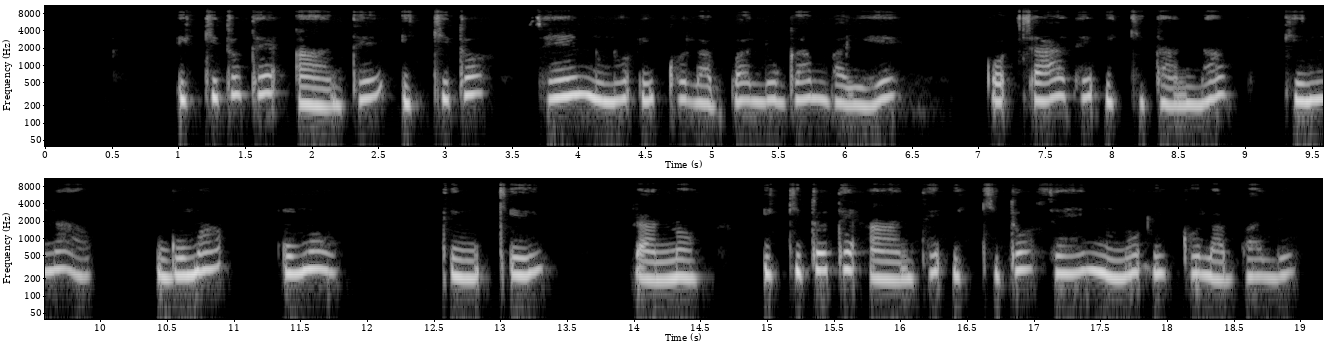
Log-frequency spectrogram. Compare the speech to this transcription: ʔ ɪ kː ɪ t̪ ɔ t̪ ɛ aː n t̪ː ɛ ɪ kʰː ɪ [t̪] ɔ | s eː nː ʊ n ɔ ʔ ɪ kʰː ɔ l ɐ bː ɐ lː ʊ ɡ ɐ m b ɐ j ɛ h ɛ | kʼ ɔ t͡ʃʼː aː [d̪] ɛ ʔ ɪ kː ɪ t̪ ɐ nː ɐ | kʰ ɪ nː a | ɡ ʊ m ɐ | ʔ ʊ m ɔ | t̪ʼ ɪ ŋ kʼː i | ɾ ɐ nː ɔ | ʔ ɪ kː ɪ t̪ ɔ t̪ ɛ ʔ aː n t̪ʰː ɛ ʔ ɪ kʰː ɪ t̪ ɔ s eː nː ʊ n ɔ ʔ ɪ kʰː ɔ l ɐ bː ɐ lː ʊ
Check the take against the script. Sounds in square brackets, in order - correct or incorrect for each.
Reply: correct, incorrect: t̪

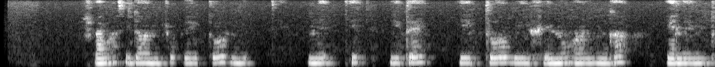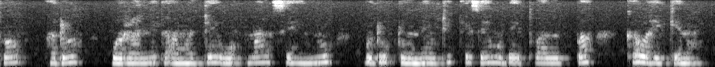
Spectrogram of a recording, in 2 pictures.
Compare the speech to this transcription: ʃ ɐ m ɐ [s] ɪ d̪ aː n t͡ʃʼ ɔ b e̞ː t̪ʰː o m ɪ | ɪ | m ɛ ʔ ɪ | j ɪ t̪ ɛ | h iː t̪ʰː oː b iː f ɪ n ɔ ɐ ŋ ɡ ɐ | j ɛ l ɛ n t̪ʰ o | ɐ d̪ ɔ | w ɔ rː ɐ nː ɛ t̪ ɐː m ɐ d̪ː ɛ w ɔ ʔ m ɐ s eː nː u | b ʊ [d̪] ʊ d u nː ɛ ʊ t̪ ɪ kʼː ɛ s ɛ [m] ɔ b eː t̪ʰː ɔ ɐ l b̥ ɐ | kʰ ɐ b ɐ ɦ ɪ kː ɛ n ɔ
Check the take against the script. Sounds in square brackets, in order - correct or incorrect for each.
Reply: correct, correct, correct

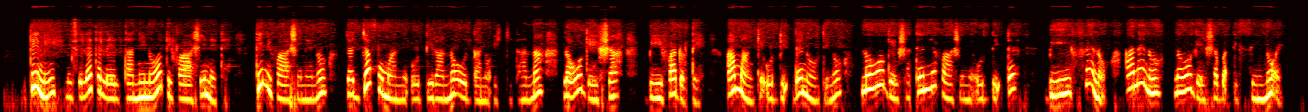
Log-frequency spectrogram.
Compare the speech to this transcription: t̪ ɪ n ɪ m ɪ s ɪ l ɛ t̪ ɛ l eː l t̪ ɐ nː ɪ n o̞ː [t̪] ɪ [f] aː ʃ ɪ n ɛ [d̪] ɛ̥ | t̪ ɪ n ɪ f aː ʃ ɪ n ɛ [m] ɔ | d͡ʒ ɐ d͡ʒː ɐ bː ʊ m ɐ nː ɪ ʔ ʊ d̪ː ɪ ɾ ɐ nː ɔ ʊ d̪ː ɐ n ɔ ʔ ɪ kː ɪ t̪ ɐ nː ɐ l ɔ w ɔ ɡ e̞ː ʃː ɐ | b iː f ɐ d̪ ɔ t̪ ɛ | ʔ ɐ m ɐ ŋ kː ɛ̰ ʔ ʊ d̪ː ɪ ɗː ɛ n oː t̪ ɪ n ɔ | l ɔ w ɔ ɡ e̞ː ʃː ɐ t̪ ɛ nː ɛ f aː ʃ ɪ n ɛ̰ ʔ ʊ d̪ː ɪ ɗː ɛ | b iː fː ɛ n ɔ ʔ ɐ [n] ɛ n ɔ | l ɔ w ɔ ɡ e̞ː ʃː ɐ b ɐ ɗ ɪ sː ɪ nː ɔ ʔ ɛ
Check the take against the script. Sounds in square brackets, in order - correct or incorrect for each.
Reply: correct, correct, incorrect: t̪, incorrect: n, correct

